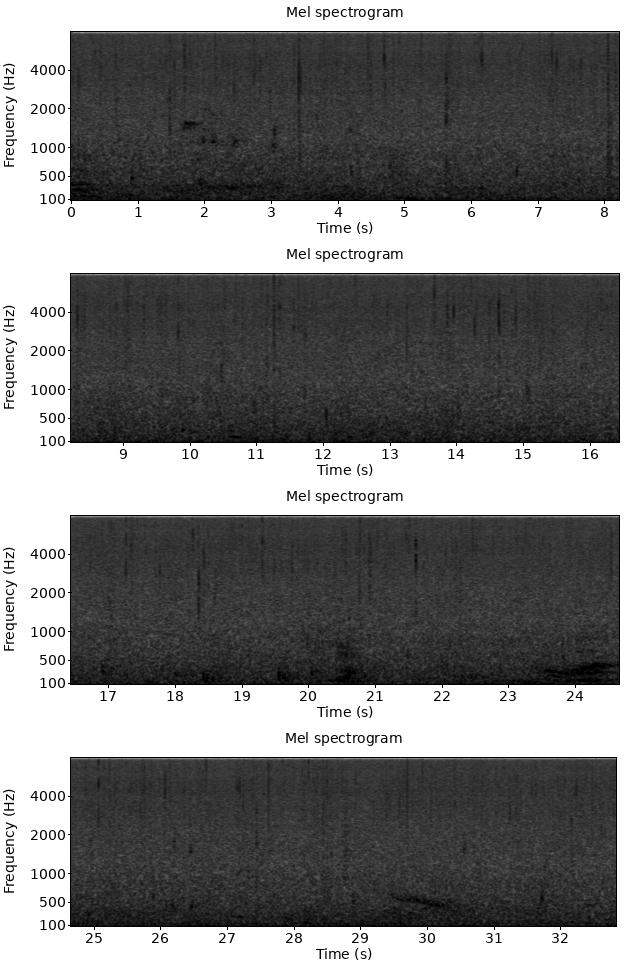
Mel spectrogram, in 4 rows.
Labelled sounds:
1.6	1.9	humpback whale, 1.3 to 1.6 kHz

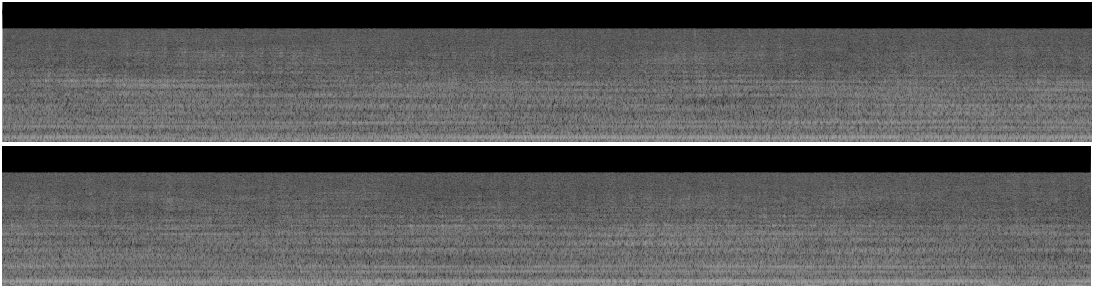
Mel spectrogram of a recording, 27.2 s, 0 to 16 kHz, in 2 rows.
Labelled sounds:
16.6	16.9	vessel noise, 3.8 to 4.1 kHz

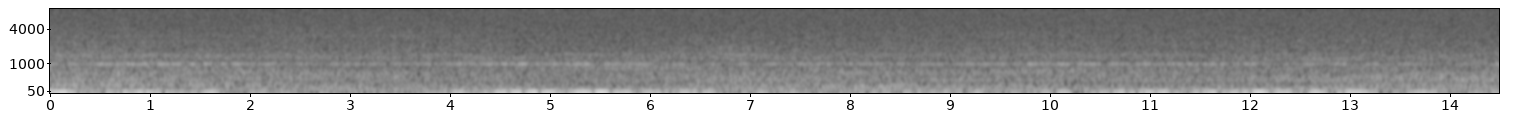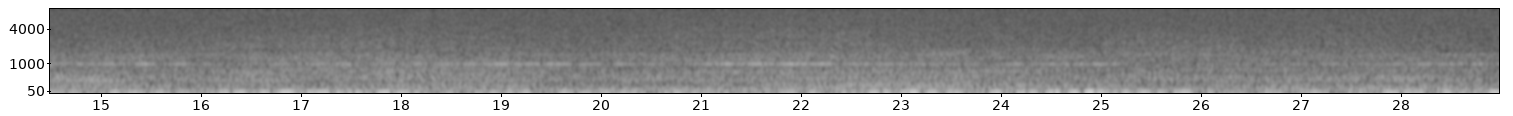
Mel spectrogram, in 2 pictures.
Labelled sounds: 28.4	28.6	vessel noise, 1.4 to 1.6 kHz

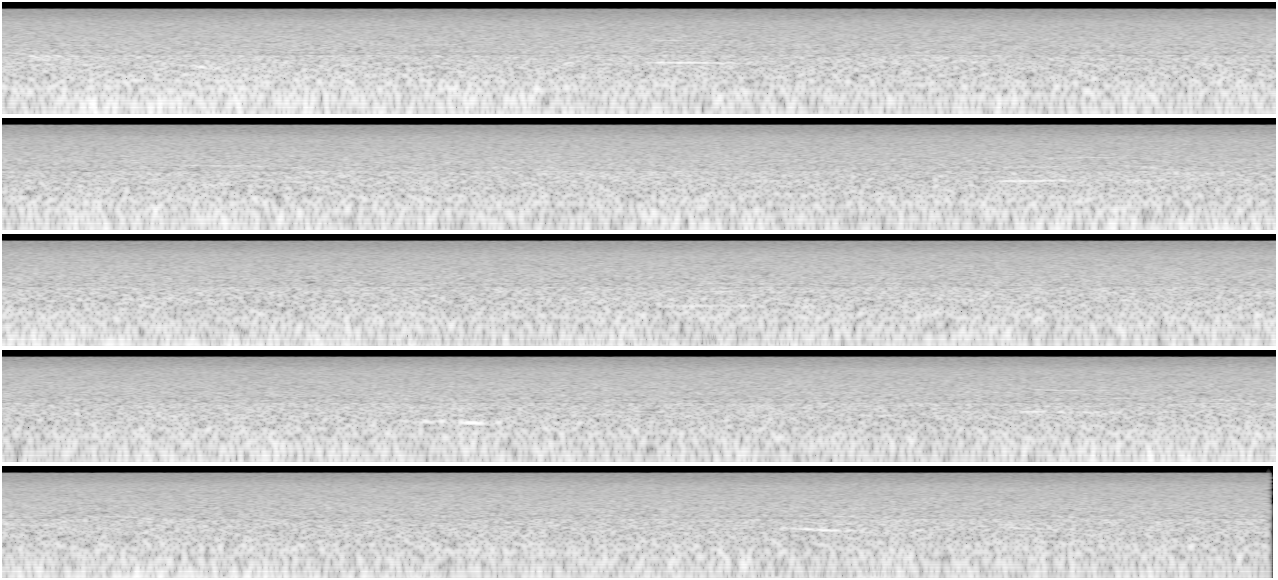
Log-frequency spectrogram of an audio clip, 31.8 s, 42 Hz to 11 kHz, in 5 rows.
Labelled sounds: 11.6	12.0	humpback whale, 1.4 to 1.6 kHz
24.3	24.5	humpback whale, 1.4 to 1.6 kHz

